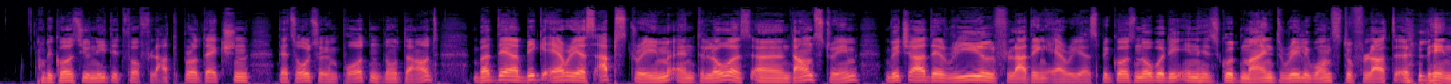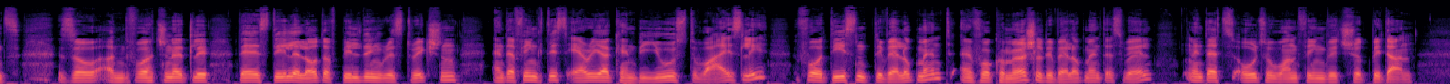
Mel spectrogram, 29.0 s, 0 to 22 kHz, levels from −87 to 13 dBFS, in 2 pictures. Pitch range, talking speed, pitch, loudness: 110-130 Hz, 160 wpm, 120 Hz, -23 LUFS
